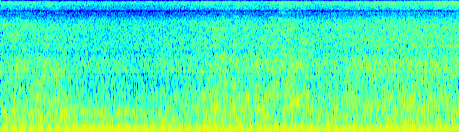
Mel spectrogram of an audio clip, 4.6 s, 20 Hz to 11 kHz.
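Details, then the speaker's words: Freshly started 1979 Corvette V8 with a smoking problem, no choke hooked up: a steady deep rumble with an even throb about four times a second holds too high and won't settle. Cause of the high idle is unconfirmed. "I don't like that high idle either."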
